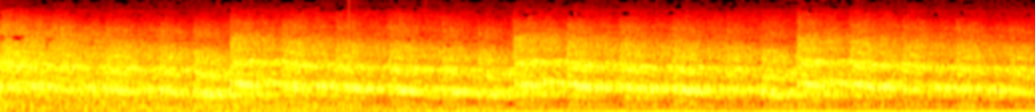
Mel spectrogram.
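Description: Electronic dance music breakdown from an old-school acid and hardcore mix: a synth tone falls in pitch over and over, every second or so, above a steady low bass drone, with no drum beat.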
